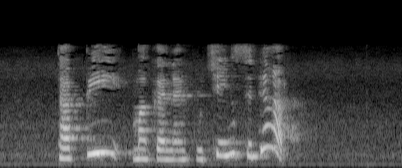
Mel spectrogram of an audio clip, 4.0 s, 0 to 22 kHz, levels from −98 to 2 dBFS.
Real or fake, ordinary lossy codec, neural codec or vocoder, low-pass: real; AAC, 32 kbps; none; 7.2 kHz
